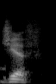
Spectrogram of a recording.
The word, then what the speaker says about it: GIF: guys what is it jeff i think i say jiff jiffy because graphic starts with a hard g even though the guy who invented it says it's jeff yeah uh but uh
